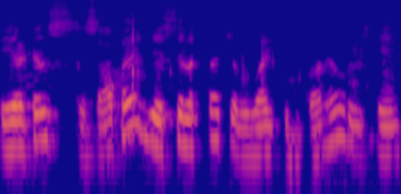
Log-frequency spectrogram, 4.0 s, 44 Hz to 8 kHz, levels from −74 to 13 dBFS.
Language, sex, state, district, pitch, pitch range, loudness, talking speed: Hindi, male, Uttar Pradesh, Gorakhpur, 155 Hz, 135-190 Hz, -31 LUFS, 225 wpm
